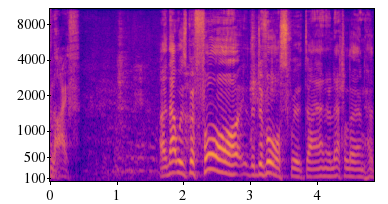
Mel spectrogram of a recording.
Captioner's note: laugh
